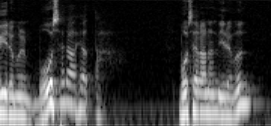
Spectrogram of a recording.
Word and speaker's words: 모세: 모세라는 이름은 이 바로의 딸이 지은 이름입니다. 모세, 모우세스입니다. 원래 발음은 모우세스.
